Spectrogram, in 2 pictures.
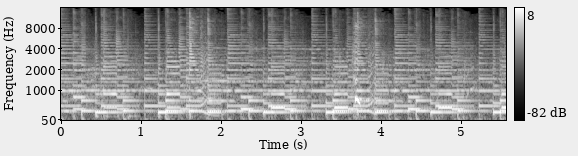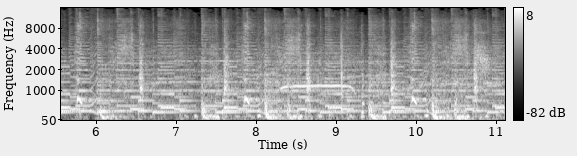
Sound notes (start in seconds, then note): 5.7 beat boxing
